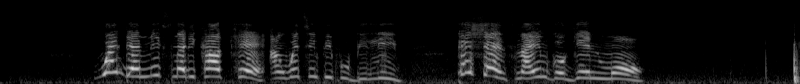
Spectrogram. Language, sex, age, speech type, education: Nigerian Pidgin, female, 30-45, spontaneous, tertiary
